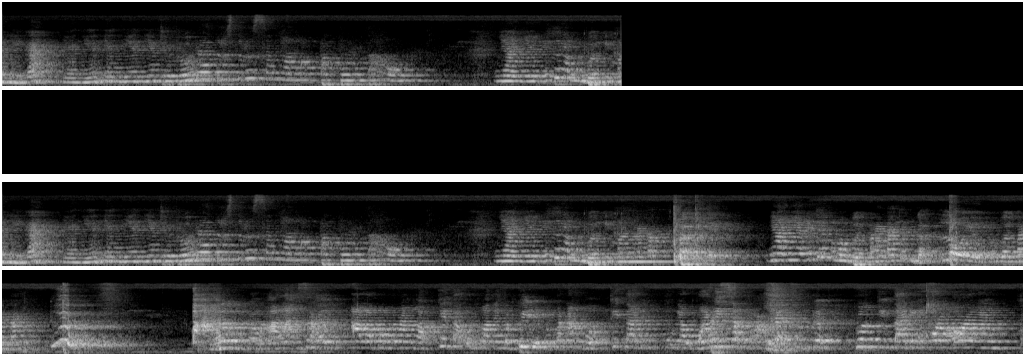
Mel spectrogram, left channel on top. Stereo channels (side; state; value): left; drops out; at 6.2 s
